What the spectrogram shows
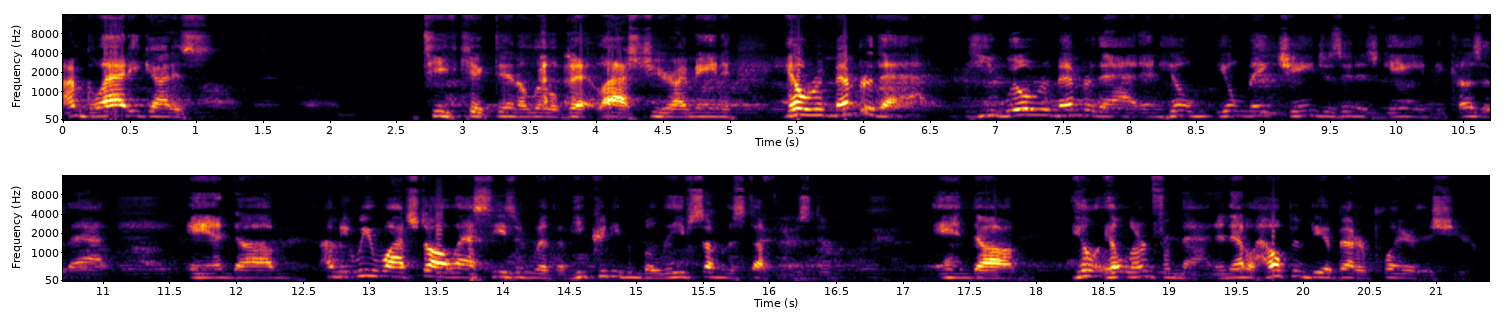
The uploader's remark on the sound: Live from Circa Las Vegas. Mountain West Media Days.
